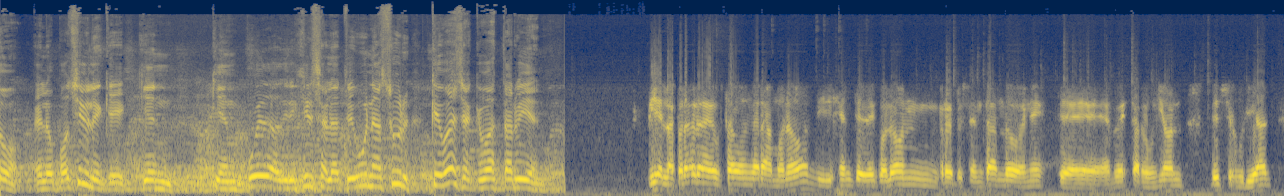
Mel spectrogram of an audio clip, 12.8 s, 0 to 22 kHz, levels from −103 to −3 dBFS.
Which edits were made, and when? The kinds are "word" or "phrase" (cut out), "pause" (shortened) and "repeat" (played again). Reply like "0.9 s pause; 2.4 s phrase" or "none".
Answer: none

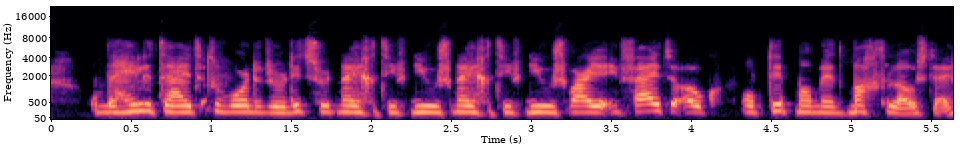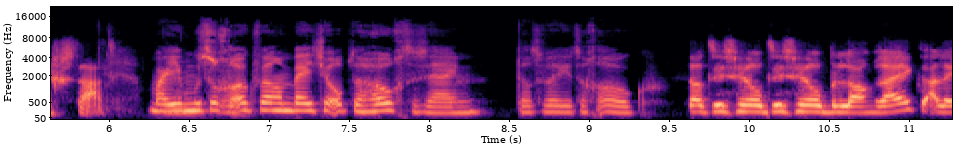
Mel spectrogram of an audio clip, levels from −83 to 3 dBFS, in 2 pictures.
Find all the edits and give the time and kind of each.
1.0 s word; 2.5 s repeat; 4.3 s pause; 10.1 s repeat

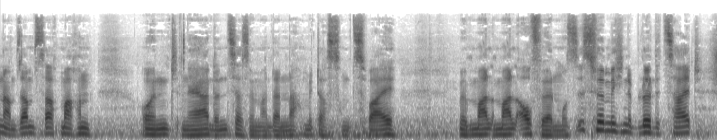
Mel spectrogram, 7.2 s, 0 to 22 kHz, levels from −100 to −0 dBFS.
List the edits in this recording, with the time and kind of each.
1.8 s word; 2.5 s phrase; 4.9 s repeat

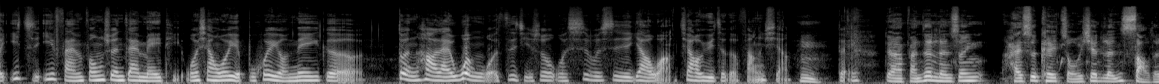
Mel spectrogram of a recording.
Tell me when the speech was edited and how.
none

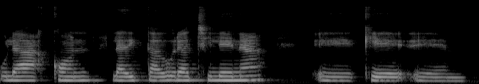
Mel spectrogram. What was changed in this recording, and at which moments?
1.1 s pause

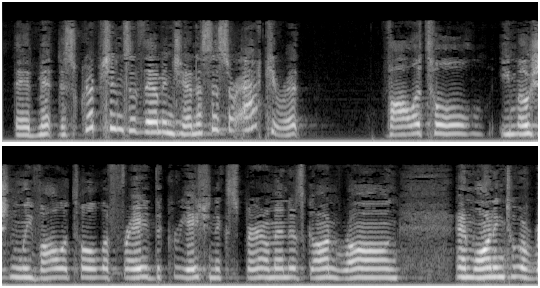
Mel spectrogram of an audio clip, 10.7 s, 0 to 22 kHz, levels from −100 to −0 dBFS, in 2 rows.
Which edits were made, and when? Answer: none

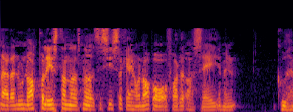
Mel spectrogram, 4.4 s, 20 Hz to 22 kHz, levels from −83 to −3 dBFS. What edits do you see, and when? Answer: none

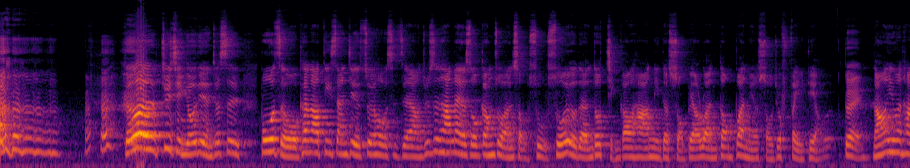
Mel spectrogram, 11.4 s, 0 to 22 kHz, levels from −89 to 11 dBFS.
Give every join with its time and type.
3.2 s pause

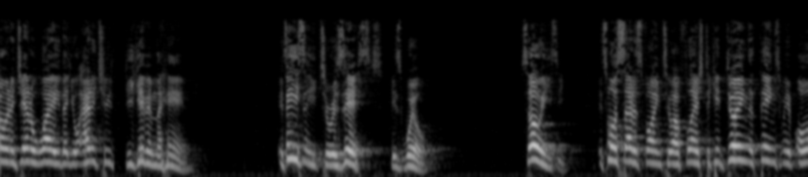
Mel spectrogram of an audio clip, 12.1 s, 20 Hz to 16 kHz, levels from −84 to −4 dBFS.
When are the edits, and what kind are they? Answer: 1.7 s word; 4.3 s word; 9.1 s word

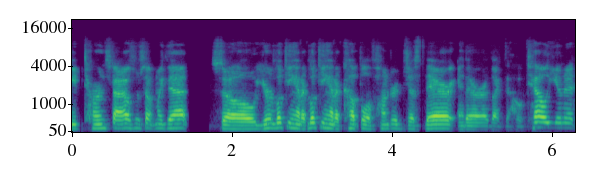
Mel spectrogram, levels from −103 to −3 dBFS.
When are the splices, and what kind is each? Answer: 1.5 s pause; 2.9 s repeat; 4.9 s word

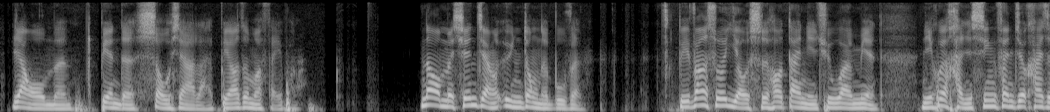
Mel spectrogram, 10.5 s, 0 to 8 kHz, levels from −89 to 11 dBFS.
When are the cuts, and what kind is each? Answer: none

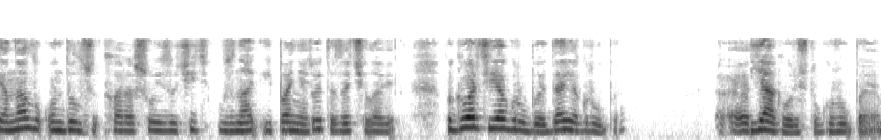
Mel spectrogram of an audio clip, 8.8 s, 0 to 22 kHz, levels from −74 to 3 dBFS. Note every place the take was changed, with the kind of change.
1.0 s word; 3.1 s word; 7.5 s word

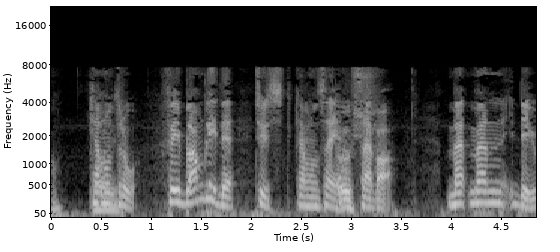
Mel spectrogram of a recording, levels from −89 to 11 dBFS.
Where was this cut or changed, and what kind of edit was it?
2.0 s word

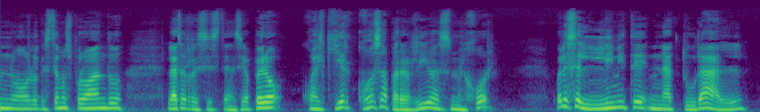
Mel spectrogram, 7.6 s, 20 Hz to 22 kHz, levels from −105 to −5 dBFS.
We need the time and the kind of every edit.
1.8 s phrase; 2.9 s pause

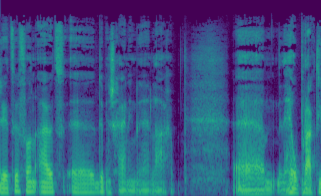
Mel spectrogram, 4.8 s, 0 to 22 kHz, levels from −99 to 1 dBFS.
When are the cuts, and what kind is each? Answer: 1.6 s phrase

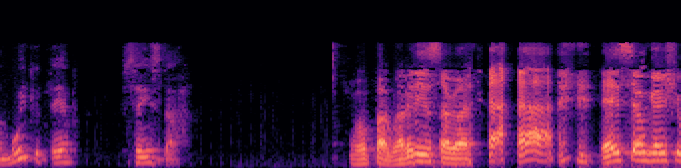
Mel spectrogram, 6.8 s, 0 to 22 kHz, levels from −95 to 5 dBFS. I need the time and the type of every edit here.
4.1 s phrase

